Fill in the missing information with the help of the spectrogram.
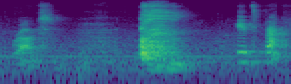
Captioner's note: coughs loudly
